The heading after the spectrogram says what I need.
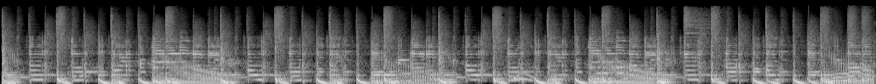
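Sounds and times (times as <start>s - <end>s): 
funky street music loop: 0.0s - 8.7s.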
